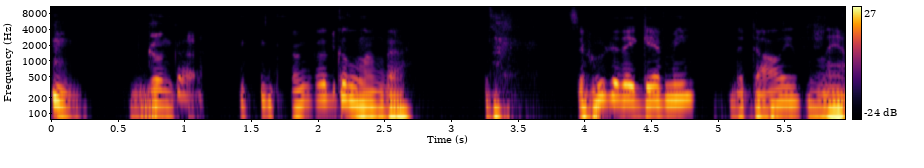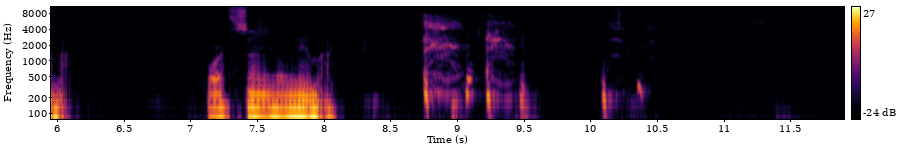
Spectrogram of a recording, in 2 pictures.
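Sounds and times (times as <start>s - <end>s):
speech: 0.6s - 6.2s, 7.1s - 8.2s
person coughing harshly: 8.7s - 10.6s
faint breathy exhale: 11.1s - 11.6s.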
